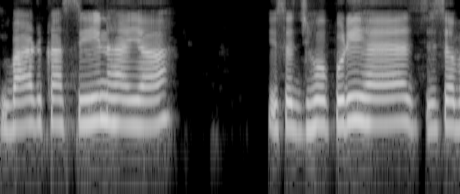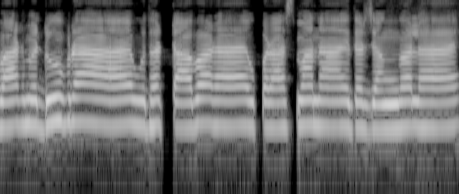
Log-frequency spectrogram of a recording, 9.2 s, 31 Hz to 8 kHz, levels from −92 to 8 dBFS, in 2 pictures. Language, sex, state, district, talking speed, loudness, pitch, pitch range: Hindi, female, Bihar, Sitamarhi, 145 wpm, -16 LUFS, 225 Hz, 215-235 Hz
